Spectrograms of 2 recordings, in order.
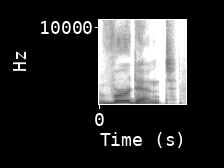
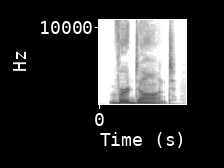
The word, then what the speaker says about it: verdant: the correct pronunciation is verdant let's break it down first we have vur which rhymes with fur and has a soft R sound next we have DNT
